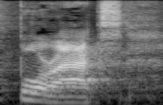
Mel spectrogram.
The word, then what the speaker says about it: borax: medieval latin word borax borox which we would today pronounce borax and this was probably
